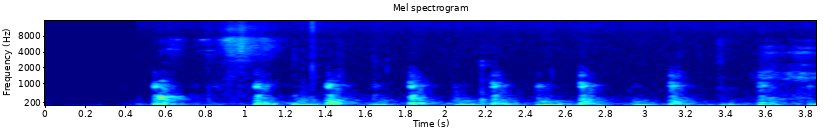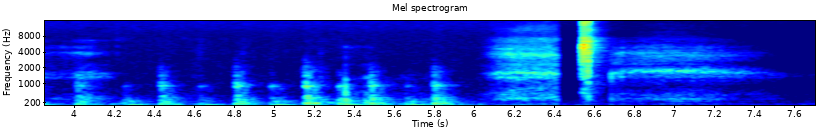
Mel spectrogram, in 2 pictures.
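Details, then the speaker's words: Classic Mini rebuild, rear suspension trailing arm rocked by hand: sharp metallic knocks about three a second, likely play in the bearing, after a fitting mishap. "bearing at the back has no play in the copper bush"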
